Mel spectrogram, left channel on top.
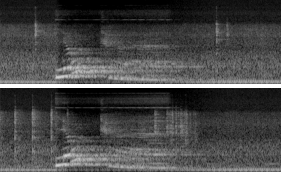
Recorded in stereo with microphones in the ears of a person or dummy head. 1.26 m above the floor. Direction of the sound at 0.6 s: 25° right (ahead or behind).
